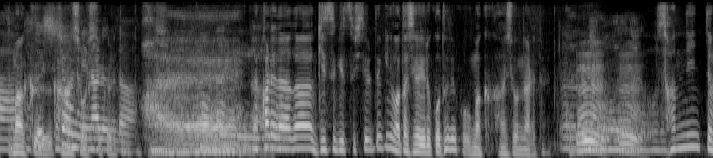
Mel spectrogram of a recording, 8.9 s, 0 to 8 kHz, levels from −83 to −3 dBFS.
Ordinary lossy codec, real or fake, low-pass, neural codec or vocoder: AAC, 48 kbps; real; 7.2 kHz; none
